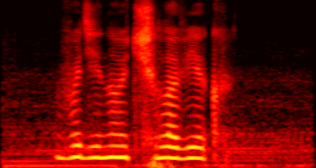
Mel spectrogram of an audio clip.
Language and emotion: Russian, neutral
